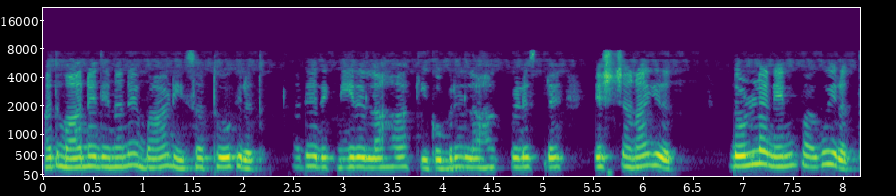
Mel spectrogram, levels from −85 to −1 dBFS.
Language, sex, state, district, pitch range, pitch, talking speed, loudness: Kannada, female, Karnataka, Shimoga, 220-235 Hz, 225 Hz, 145 wpm, -17 LUFS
